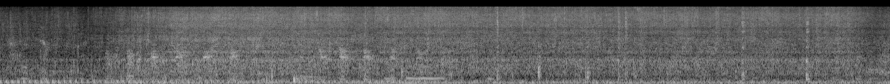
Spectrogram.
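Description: Spice paste with salt and a little turmeric frying in a pan for doi katla, giving a loud continuous sizzle and hiss close up, with faint stirring scrapes and no talk.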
